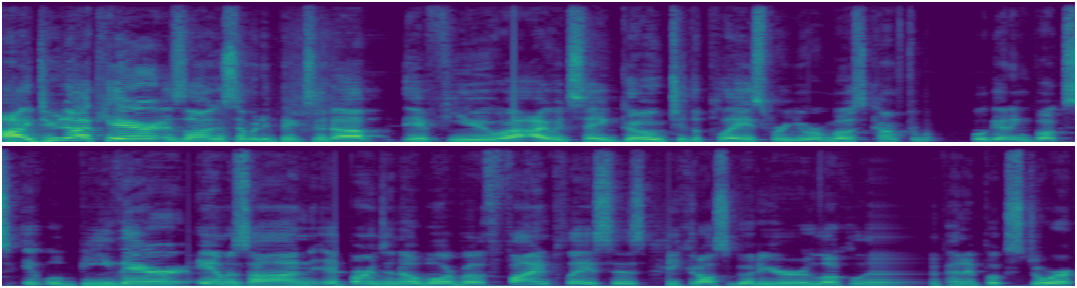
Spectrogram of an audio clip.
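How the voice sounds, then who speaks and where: A man talks in a squeaky voice with a high pitch and an animated tone. He rushes at a very fast pace, with hardly any pauses and lively intonation. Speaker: author. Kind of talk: interview. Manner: fast and animated.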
